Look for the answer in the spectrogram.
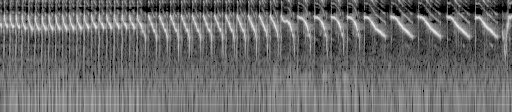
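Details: Canary in full, loud song intended to stimulate males and females to mate: a rapid high trill that gradually slows into widely spaced, steep downward-sliding whistles.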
